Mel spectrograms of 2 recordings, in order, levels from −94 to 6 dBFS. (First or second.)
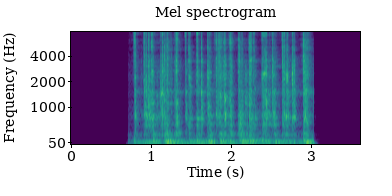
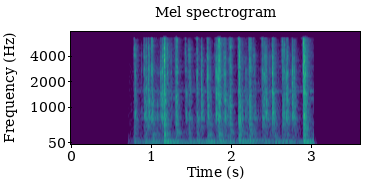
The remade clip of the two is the first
